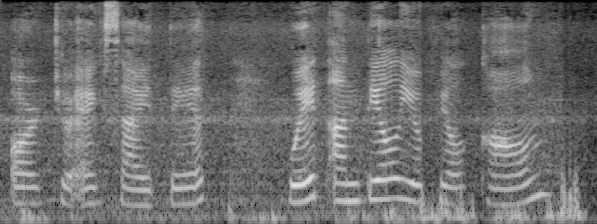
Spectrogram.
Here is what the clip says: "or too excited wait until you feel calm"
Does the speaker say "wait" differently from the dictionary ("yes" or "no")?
no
